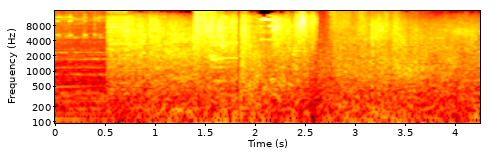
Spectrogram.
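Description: Explosion of the Deepwater Horizon oil rig in a film: a loud, dense roaring blast that swells suddenly and keeps rumbling with crackling debris throughout, heavy and close.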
